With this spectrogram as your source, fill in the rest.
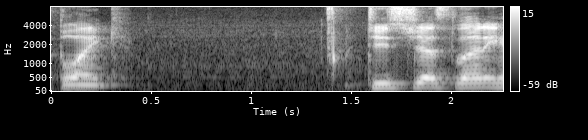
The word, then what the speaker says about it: Blanke: It's pronounced Blanke.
